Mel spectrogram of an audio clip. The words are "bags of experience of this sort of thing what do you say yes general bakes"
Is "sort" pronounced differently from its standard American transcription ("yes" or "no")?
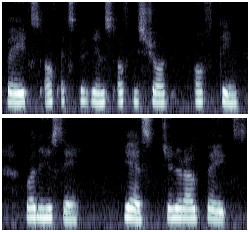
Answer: yes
